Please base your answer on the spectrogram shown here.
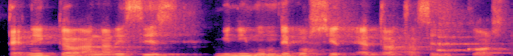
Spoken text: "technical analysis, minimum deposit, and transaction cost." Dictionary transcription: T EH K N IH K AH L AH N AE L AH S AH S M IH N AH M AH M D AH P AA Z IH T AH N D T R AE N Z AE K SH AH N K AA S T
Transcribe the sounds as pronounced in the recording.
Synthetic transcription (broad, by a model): T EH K N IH K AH L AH N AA L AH S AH S M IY N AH M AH M D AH P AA S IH T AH N T R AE N S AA K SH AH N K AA S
